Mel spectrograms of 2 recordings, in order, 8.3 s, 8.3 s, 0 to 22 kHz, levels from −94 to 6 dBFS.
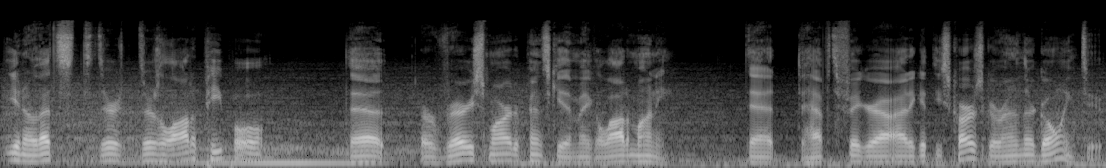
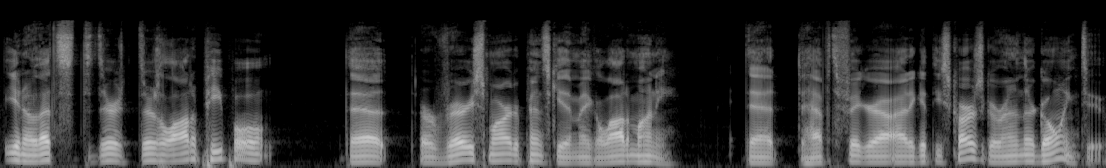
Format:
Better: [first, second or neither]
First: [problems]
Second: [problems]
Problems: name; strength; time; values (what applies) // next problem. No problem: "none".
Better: second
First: train or aircraft noise; noticeable; throughout; 15 dB below the speech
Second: none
